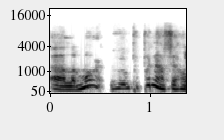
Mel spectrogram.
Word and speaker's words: Lamar: of um is it is it pronounced uh lamar who put out your home yeah yeah yeah yeah yeah yeah yeah it's lamar texas man it's um like 25 miles right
